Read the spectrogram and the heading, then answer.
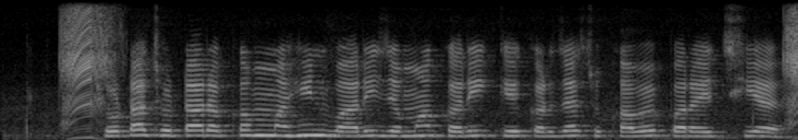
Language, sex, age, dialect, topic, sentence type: Maithili, female, 25-30, Angika, banking, question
